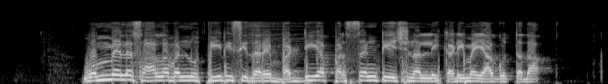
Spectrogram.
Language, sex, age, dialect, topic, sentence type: Kannada, male, 31-35, Coastal/Dakshin, banking, question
